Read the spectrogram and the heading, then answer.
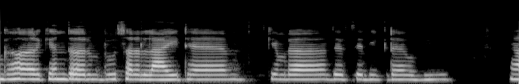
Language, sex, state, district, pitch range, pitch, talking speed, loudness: Hindi, female, Chhattisgarh, Balrampur, 220-235 Hz, 225 Hz, 175 wpm, -16 LUFS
